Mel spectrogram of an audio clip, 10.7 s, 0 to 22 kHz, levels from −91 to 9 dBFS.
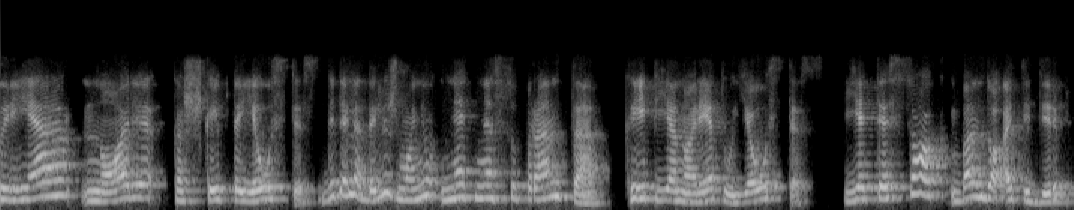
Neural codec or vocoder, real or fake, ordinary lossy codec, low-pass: none; real; Opus, 16 kbps; 7.2 kHz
